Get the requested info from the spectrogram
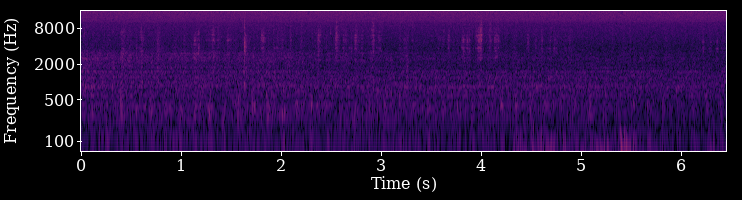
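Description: Freight train of tank cars rolling, a steady low rumble with faint scattered clicks. Heavier, uneven low rumbling comes in over the last two seconds.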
